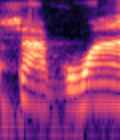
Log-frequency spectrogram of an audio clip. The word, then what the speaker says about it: Chaguanas: Shagwan.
